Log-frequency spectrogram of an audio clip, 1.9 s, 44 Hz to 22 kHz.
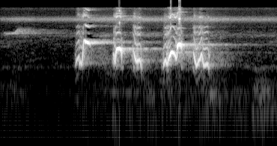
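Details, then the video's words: Sooty-headed bulbul song used to teach young or hand-reared birds and to lure wild birds. A single brisk phrase of several bright, slurred warbling notes, the second pair slightly higher, with nothing else audible. "เสียงนกดอกแตงEp.122สำหรับหัดลูกป้อน/ลูกเสอ มีครบในครบในคลิปเดียว สับดอก-เบิ้ล-ริก เพลงเพราะน่าฟัง"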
